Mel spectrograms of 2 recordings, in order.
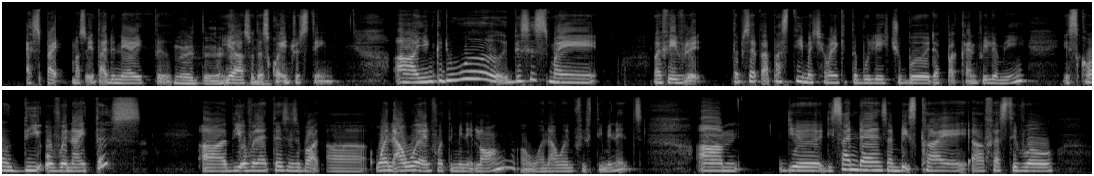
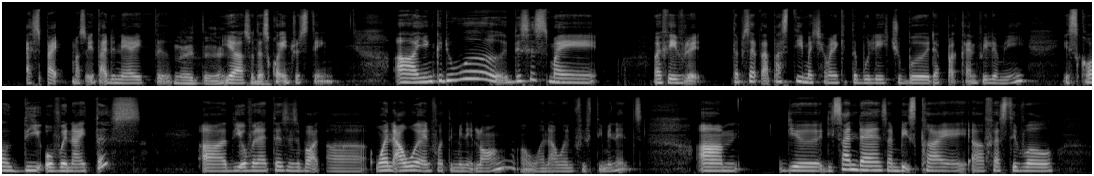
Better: second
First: distortion; slight; 10 dB below the speech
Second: none

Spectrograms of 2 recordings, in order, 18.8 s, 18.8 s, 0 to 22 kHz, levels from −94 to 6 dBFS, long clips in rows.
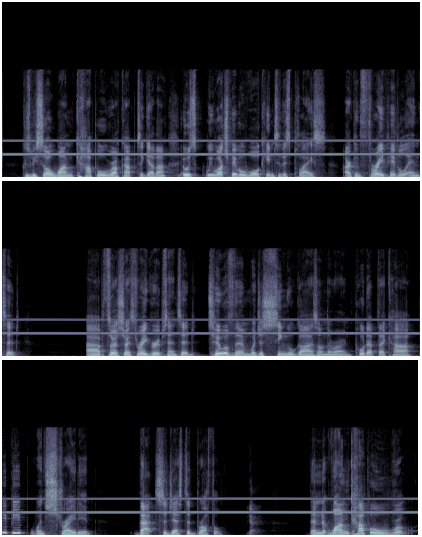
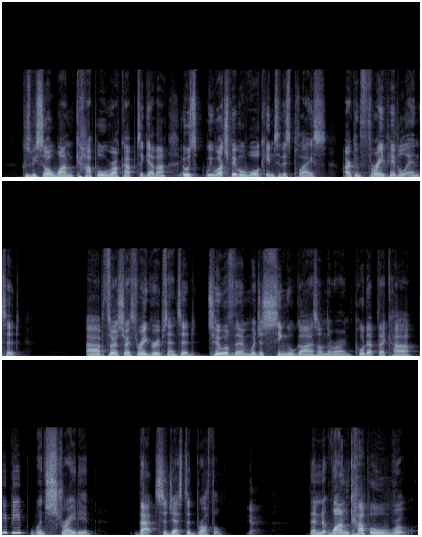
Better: second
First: high-pitched whine; noticeable; throughout; 3 kHz, 10 dB below the speech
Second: none

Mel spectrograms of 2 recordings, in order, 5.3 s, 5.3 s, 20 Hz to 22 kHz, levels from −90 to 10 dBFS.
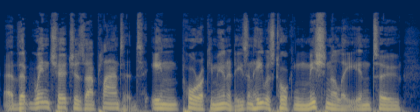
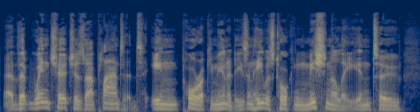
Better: first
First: none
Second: thin; somewhat; fading below 550 Hz

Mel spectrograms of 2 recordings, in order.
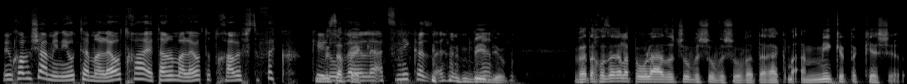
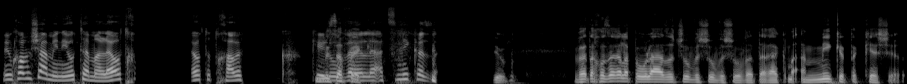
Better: first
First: none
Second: audio cutting out; at 1.5 s for 0.5 s, at 2.5 s and at 4.5 s for 0.5 s

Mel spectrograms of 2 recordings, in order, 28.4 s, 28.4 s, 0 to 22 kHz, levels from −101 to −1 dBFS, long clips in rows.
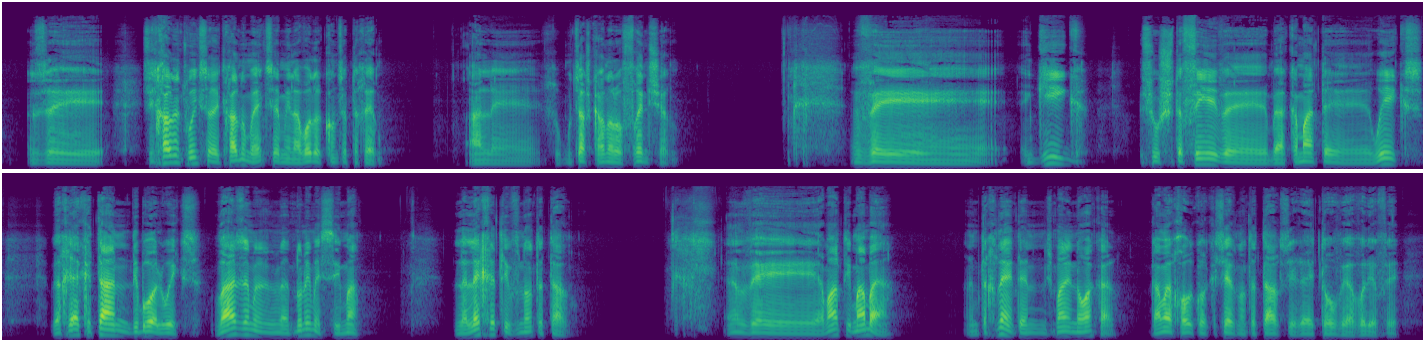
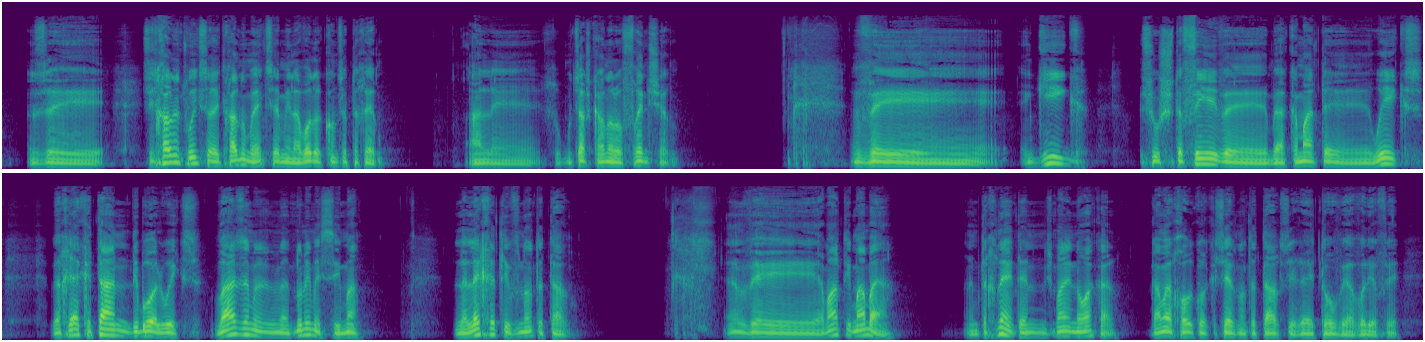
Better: second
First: thin; very; fading below 750 Hz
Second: none

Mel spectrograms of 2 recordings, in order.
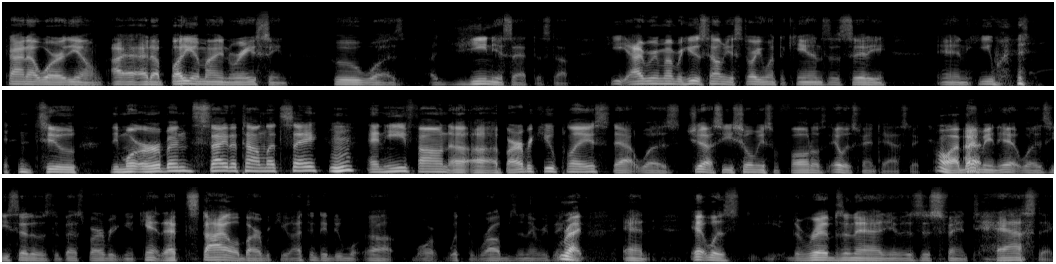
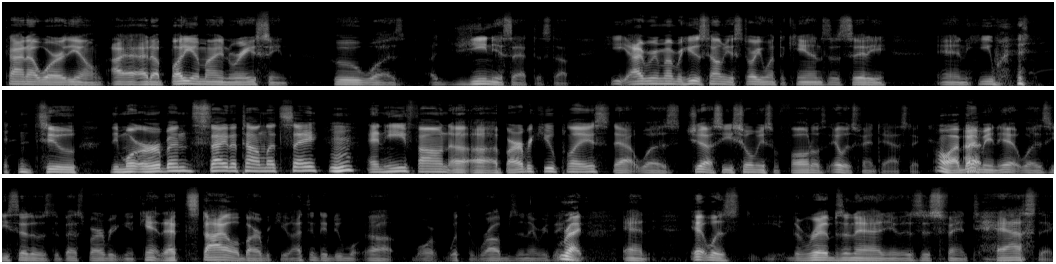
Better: second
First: garbled, watery; slightly; nothing above 14 kHz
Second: none

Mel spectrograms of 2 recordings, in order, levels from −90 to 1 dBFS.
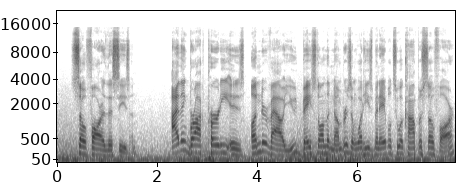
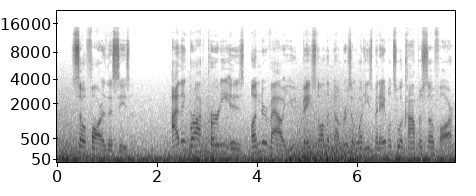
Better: first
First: low rumble; faint; throughout; 20 dB below the speech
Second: low rumble; loud; throughout; 8 dB below the speech

